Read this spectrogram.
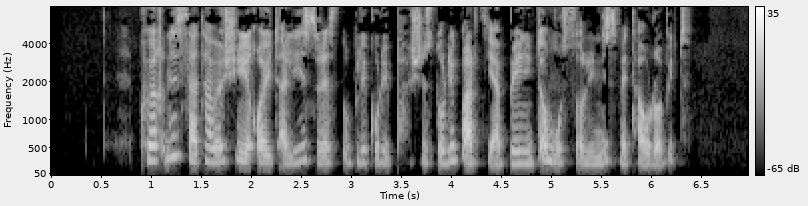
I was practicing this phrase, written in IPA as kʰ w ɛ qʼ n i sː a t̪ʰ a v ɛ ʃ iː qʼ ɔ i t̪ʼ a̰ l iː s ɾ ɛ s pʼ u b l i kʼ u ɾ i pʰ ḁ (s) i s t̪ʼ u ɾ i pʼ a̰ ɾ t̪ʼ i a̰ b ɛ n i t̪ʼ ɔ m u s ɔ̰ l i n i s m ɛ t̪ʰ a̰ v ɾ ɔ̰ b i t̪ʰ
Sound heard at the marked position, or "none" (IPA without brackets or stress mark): ʃ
